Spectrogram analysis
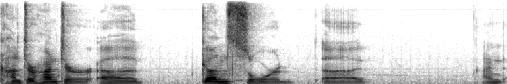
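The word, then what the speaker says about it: Hunter × Hunter: it spyx family but the x is supposed to be uh silent kind of like Hunter Hunter uh gun sword uh I'm I'm probably missing one yeah the X and Hunter Hunter is silent it's odd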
